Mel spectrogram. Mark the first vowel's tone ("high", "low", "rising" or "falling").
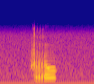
falling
